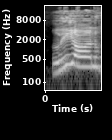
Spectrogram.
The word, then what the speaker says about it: Lyonne: And also shout out to Lyonne Raleigh, who I mispronounce her name every single time. I have to say Leon Kennedy from Resident Evil in my head to pronounce it right, because she put me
